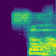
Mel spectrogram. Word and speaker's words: Soha: Soha, I think it's Soha, I think that's the way you pronounce it. And I've been corrected on that. Go ahead, Ash. Soha. Soha? Yes. Dr. Soha.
